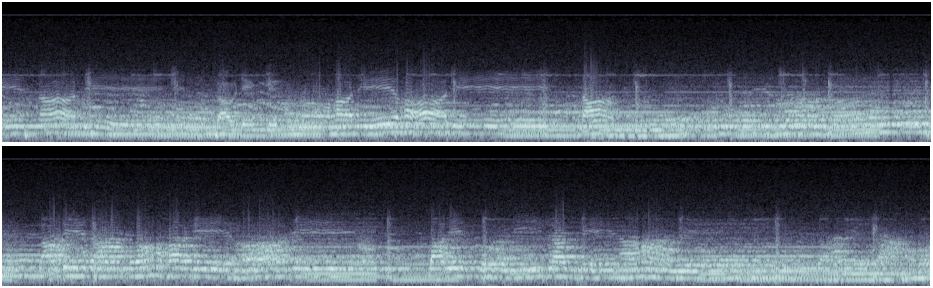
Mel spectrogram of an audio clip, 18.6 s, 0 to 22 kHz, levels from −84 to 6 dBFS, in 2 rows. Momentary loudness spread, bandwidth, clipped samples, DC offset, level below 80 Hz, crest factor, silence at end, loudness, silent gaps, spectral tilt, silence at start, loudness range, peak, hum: 3 LU; 4.6 kHz; under 0.1%; under 0.1%; -42 dBFS; 10 dB; 0 s; -11 LUFS; none; -10.5 dB/octave; 0 s; 1 LU; 0 dBFS; none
